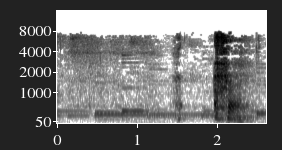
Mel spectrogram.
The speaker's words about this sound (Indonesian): Maaf batuk.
